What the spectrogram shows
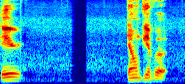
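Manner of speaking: gentle, sweet-voiced encouragement. Speaker retells what a woman told him when he wanted to quit: imitating a sweet voice. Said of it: "Just in that sweet voice".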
